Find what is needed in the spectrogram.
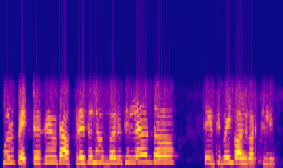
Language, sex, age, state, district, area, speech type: Odia, female, 18-30, Odisha, Kendujhar, urban, conversation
